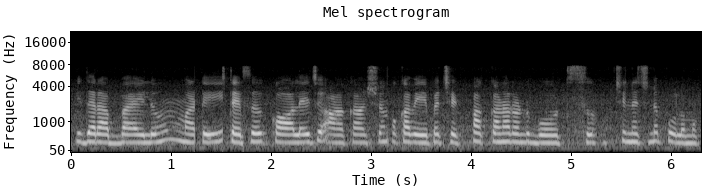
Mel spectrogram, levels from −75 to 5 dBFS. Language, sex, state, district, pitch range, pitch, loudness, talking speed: Telugu, female, Andhra Pradesh, Guntur, 235-255 Hz, 245 Hz, -18 LUFS, 125 wpm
